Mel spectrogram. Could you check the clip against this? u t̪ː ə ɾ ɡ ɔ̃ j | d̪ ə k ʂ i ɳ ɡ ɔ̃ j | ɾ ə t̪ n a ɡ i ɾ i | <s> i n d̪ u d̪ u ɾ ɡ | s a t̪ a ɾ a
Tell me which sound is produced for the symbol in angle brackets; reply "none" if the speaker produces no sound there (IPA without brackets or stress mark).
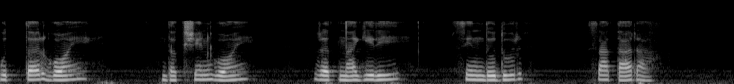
s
